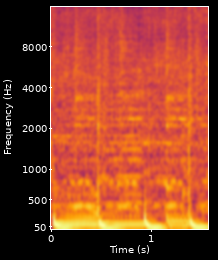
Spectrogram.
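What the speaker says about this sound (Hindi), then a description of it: "ये मैंने आपके ये कुलचे आपके फ्राई कर दिए" Kulcha bread frying in a pan, a steady bright sizzle that pulses in regular swells about twice a second, close and continuous with no voices.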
